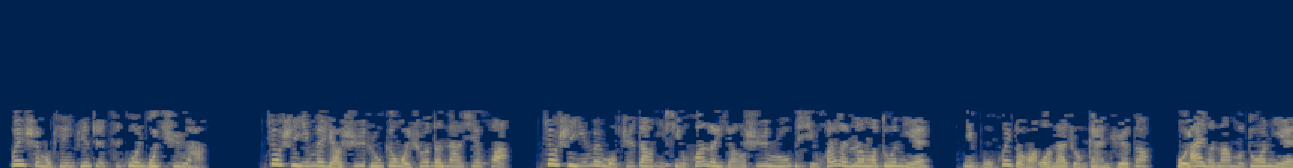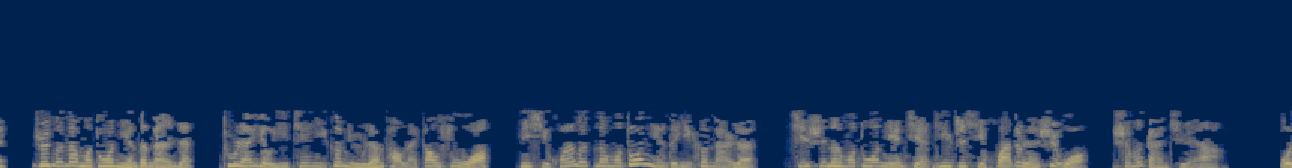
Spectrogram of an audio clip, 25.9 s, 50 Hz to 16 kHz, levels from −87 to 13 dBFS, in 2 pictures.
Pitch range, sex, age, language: 265-330 Hz, male, 20-39, Chinese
